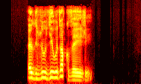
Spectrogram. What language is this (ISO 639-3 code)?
kab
